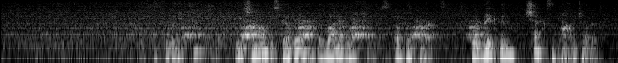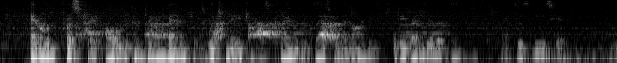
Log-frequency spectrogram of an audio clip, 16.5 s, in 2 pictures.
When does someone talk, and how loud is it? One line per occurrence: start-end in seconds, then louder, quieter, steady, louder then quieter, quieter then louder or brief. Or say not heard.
1.8-16.0 quieter.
